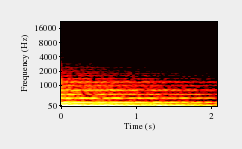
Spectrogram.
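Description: Closing music: a sustained low synthesizer drone with steady held tones, fading out to silence.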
